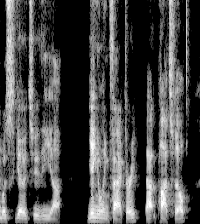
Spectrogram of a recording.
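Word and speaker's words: Yuengling: Well, our original plan was to go to the Yingling factory out in Pottsville. If you're from Connecticut, you pronounce it Yoling.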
